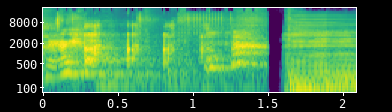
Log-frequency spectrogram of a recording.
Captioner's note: laughing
